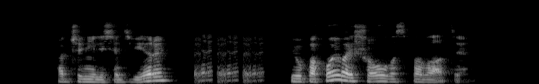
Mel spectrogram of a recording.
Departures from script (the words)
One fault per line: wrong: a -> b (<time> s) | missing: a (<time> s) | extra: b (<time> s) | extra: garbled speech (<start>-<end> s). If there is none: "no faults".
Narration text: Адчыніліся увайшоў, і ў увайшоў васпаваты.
wrong: увайшоў -> дзверы (1.3 s)
extra: пакой (3.1 s)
